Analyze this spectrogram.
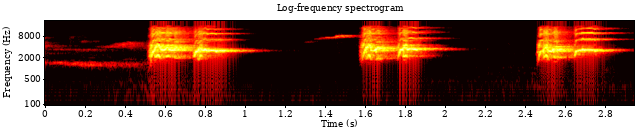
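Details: White-rumped shama, a master recording meant to make other shamas excited and sing along, gives three harsh, broad double-note bursts about one second apart, each a quick pair of rasping chirps, in otherwise silent surroundings.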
